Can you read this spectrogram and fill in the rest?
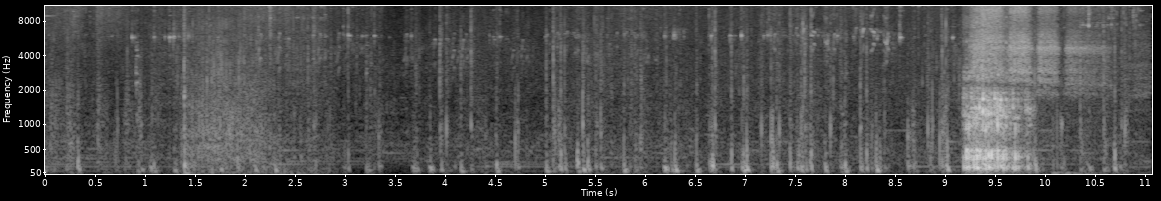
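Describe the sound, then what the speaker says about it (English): Horse hooves clip-clop at a steady riding pace in Kingdom Come Deliverance 2, a continuous rhythmic patter lasting the whole stretch, with one louder burst of horse noise near the end. "Easy, good horse."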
